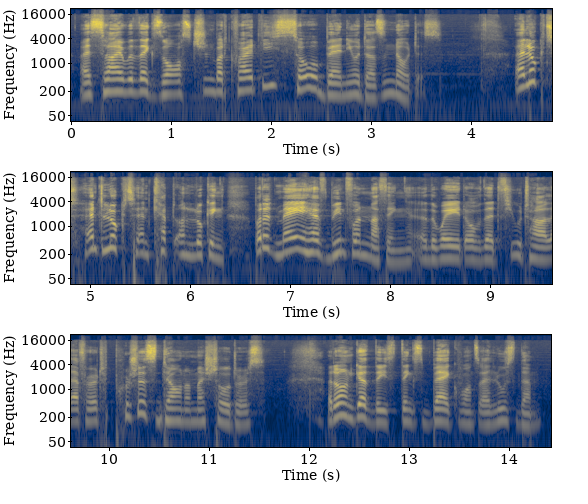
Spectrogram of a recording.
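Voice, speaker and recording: A man reading visual novel text aloud as a narrator, with game music behind him. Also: sits high.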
